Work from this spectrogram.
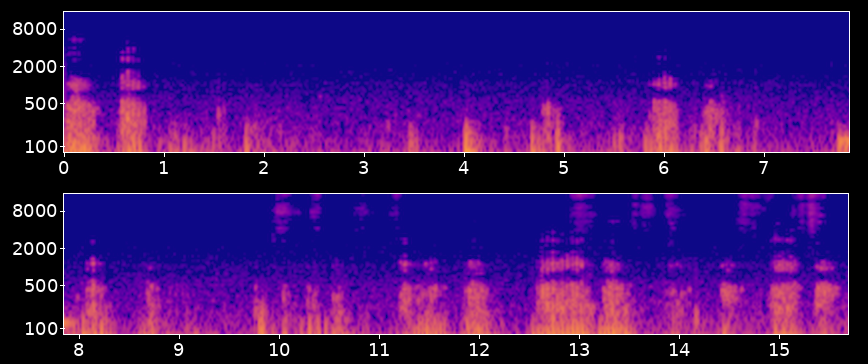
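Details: Close, comforting purr from the cat Maia: a low rumbling drone that swells and fades with each breath, roughly one surge every second or two, with light scratching of claws in the bedding later on.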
